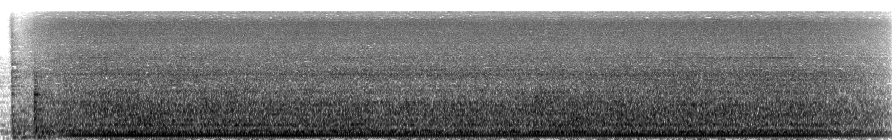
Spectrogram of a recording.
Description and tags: This sound is when you put on the hairdryer in the bathroom.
